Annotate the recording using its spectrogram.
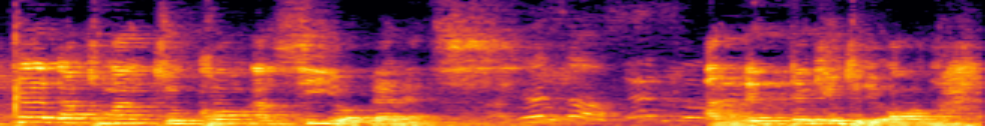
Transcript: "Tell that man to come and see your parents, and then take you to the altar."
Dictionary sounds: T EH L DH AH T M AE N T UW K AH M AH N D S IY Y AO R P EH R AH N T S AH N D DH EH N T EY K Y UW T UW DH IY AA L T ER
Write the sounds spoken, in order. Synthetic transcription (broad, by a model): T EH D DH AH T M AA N T UW K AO M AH N S IY Y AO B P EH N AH T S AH N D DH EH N T EY K Y UW T UW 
